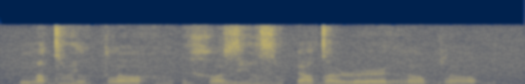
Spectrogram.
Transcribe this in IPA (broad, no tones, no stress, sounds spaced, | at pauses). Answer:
ɲ ə dˤ e̤ l ɔ̤ k l ɔ h ɔ̤ ʔ ə̤ x ɔ z e̤ zˤ ə̤ ʔ ə dˤ ø ɭ ə˞ r ɔ b l ɔ b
